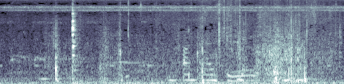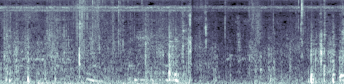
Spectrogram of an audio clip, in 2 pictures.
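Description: Crusty baguettes being handled and pulled open, the crust giving scattered short crackles and clicks, under soft low voices and a steady high-pitched hiss.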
